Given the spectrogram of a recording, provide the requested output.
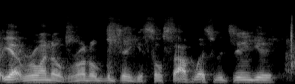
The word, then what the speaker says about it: Roanoke: Roanoke? Yeah. Roanoke, Virginia.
